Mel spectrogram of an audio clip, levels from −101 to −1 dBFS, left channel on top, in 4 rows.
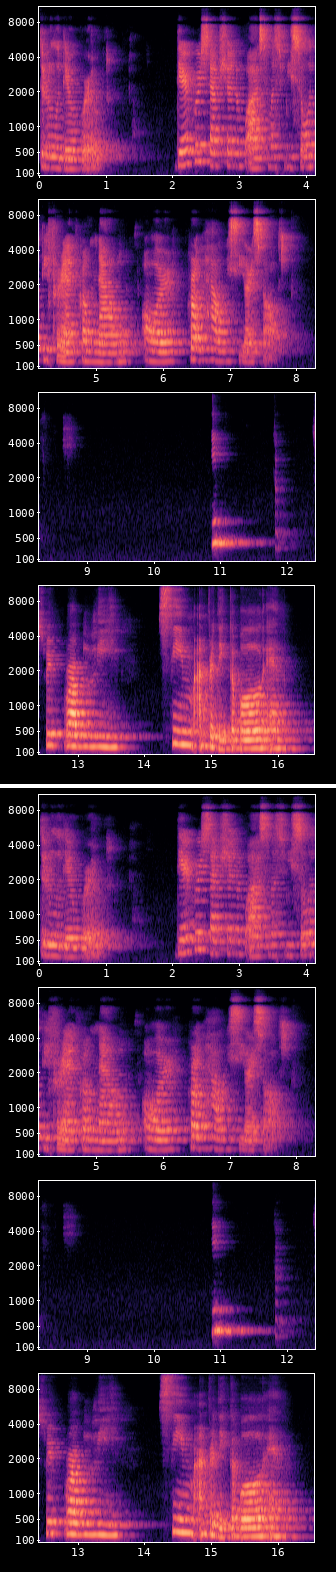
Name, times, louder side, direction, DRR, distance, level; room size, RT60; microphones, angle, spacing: voice 1, 0.0-0.9 2.1-7.8, left 3 dB, 50° left, 0 dB, 1.2 m, -28 dB
voice 2, 12.5-13.6 14.2-16.1, left 1 dB, 80° left, 2 dB, 1.5 m, -21 dB
9.2 x 5.3 x 4.0 m, 0.91 s
head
